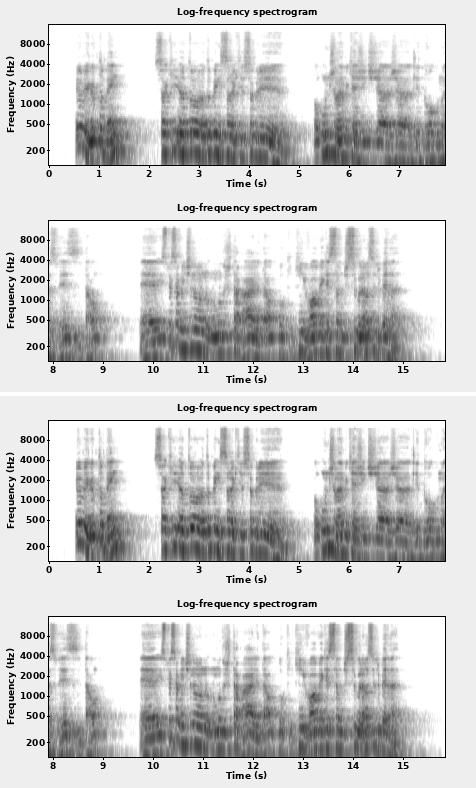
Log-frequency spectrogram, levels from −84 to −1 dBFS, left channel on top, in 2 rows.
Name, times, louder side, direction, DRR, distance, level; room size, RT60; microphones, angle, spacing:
voice 1, 0.5-1.5 2.1-4.8 5.3-9.0 9.7-14.9, equal, 65° right, 4 dB, 3.0 m, -28 dB
24.0 x 14.5 x 2.3 m, 0.96 s
head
